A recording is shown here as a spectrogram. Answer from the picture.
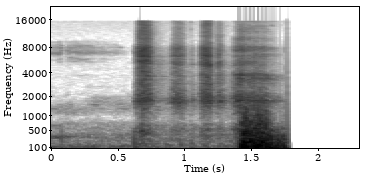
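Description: A crying woman's breaths: a few short, sharp sniffling gasps, then a loud low thump, and the sound cuts off suddenly.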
